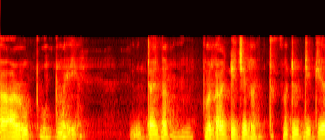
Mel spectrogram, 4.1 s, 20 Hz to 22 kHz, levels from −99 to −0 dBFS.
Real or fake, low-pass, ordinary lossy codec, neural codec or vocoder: fake; 7.2 kHz; none; autoencoder, 22.05 kHz, a latent of 192 numbers a frame, VITS, trained on one speaker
